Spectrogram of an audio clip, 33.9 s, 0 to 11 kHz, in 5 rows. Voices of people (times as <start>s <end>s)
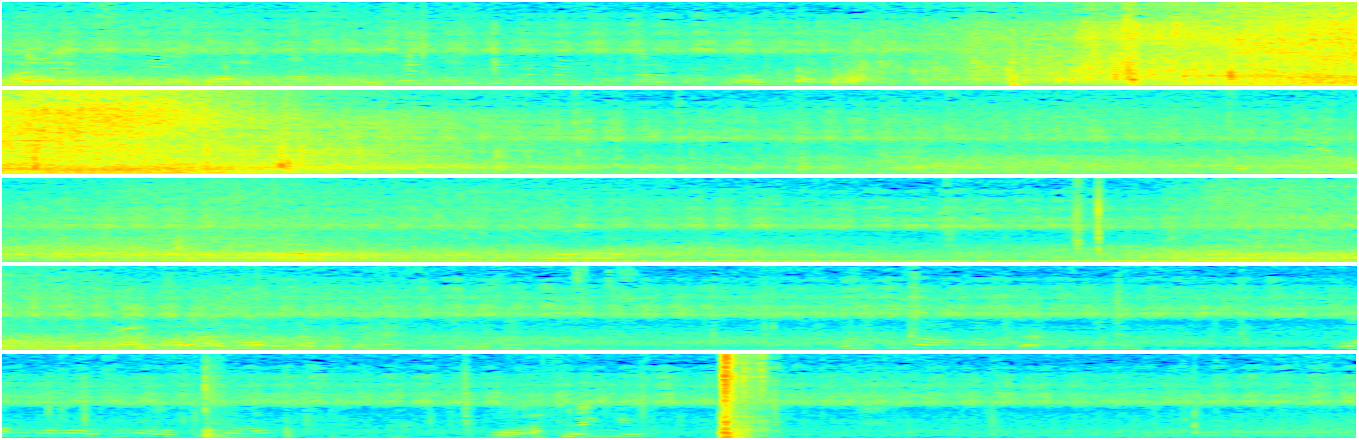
0.0s 5.5s, 10.7s 30.5s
